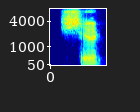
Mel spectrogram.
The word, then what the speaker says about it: should: So, how should we pronounce this? Should would.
